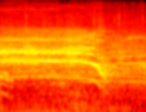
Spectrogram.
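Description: A crowd cheers and applauds as Argentina's Santiago Lange and Cecilia Carranza receive the gold medal in mixed sailing, in a loud, sustained roar of voices, with one pitched shout sliding downward near the end as the noise eases slightly.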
